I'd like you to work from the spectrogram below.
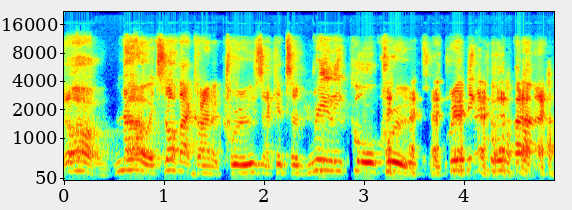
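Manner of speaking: a stranger is told it's a cool cruise, protesting; eager defence. Retold or imitated.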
